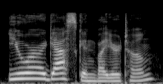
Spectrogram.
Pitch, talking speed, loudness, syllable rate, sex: 210 Hz, 255 wpm, -16 LUFS, 7.0 syllables/s, female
